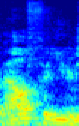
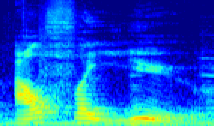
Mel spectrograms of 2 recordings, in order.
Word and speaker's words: Alphayue: very excited to tell you about these new alpha u strings apparently thomastik says you can just pronounce them alpha u alpha u um which just makes no sense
